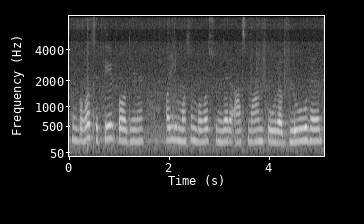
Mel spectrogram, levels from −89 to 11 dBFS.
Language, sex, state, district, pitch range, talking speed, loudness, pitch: Hindi, female, Bihar, Kaimur, 215-235 Hz, 175 wpm, -16 LUFS, 220 Hz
